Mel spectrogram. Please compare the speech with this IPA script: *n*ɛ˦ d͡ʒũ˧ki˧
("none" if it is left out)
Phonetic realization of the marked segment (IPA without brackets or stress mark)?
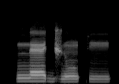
n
